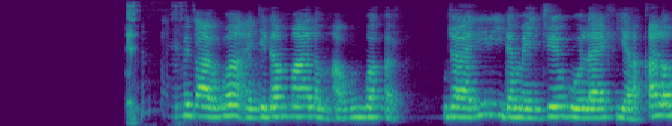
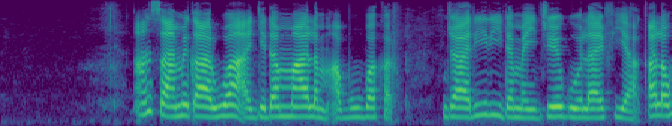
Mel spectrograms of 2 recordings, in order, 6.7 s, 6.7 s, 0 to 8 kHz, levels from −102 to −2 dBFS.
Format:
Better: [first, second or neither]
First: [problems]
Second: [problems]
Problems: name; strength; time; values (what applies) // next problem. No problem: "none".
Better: second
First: noise reduction (neural mask model DeepFilterNet 3)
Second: none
